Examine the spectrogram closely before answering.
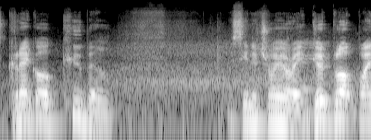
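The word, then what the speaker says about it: Gregor Kobel: topologies as well for pronouncing kubel's name incorrectly I've been calling him Greg or Kerbal and it's not it's Gregor kubil see Detroit good block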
